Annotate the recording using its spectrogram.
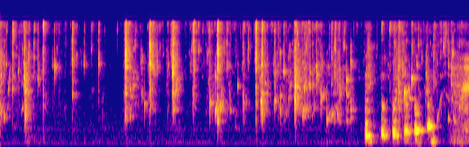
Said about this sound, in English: You hear that? It's my foot slapping the water.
